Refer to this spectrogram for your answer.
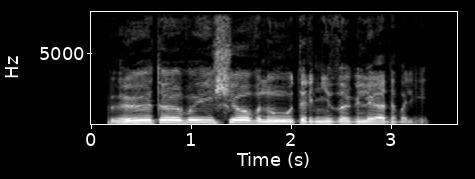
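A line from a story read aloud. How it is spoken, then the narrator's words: Sighing reply. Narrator (Russian): вздохнув, ответил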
